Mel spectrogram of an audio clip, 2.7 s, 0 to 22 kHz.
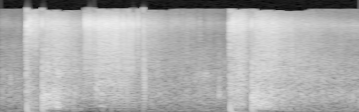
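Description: A 16-shot firework cake going off outdoors, with two sharp launches standing out, each followed by a crackling, sizzling burst and a noisy tail; loud and fairly close, no voices.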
